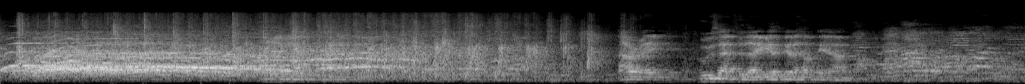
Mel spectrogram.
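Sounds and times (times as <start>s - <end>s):
audience cheering and applauding: 0.0s - 6.1s.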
